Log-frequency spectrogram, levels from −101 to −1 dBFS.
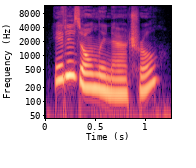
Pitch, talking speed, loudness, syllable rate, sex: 230 Hz, 190 wpm, -16 LUFS, 6.4 syllables/s, female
